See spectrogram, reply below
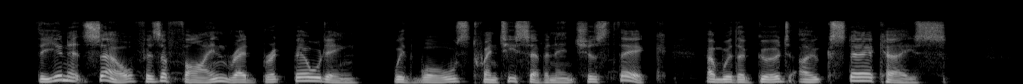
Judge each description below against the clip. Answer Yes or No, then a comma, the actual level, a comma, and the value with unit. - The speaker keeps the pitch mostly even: No, average, 4.4 semitones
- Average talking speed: No, slow, 125 wpm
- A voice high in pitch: No, low, 115 Hz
